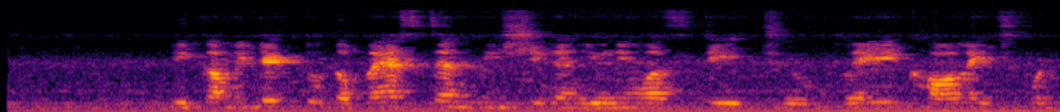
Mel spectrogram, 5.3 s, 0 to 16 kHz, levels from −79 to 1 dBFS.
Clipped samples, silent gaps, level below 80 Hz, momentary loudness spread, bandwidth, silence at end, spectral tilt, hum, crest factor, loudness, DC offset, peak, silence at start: under 0.1%; none; -42 dBFS; 14 LU; 11.5 kHz; 0 s; -5 dB/octave; none; 22 dB; -21 LUFS; under 0.1%; -2 dBFS; 0.05 s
